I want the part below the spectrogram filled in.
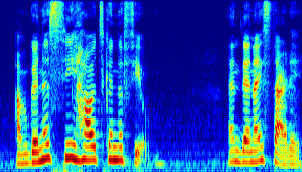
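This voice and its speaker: A woman with a Brazilian accent. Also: very clean recording, silent background. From Brazil, Goiania. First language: Portuguese. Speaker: celebrity hair stylist. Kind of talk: interview.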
